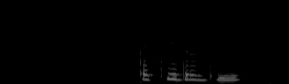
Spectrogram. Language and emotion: Russian, neutral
